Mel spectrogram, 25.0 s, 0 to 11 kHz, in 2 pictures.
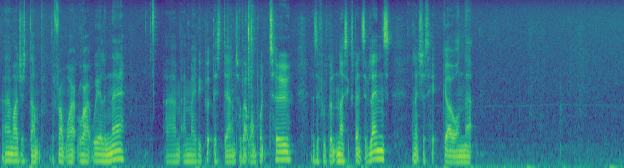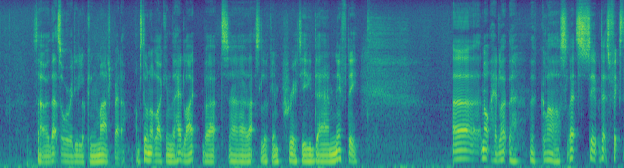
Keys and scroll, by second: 4.6 1, 4.9 2.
